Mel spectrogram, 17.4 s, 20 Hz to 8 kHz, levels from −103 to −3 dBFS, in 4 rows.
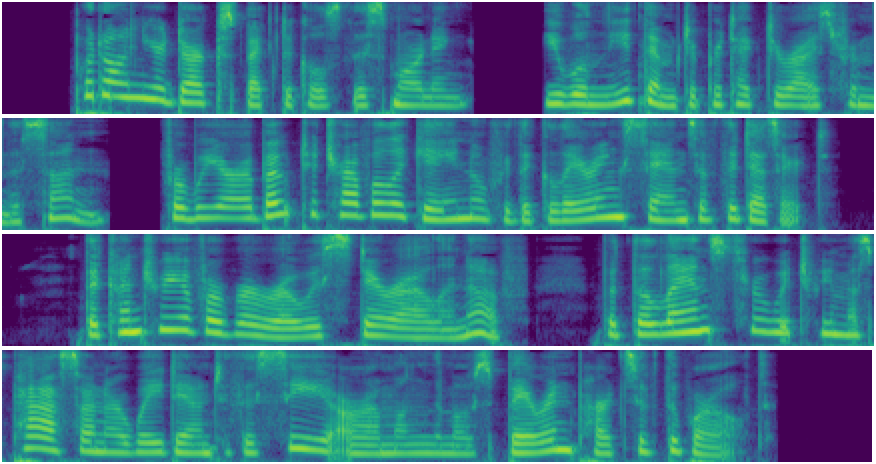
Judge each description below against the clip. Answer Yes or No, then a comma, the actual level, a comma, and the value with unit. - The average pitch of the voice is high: Yes, high, 225 Hz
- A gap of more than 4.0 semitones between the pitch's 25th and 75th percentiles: Yes, average, 5.2 semitones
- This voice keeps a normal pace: No, fast, 215 wpm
